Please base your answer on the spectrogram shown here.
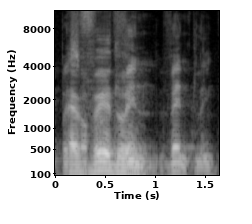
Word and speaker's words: Wendling: No caso aí, em alemão, o W se pronuncia como um V. Ah, Aí o pessoal fala Weidling. Wendling. Wendling.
